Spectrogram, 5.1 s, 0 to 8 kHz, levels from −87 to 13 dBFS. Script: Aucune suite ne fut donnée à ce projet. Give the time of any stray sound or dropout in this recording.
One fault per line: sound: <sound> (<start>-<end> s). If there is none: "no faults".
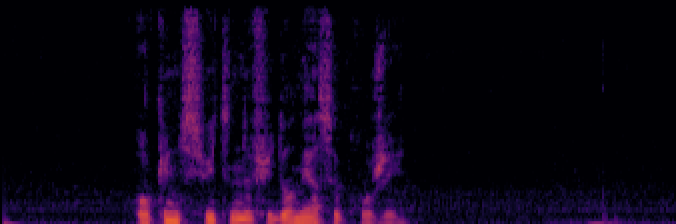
no faults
